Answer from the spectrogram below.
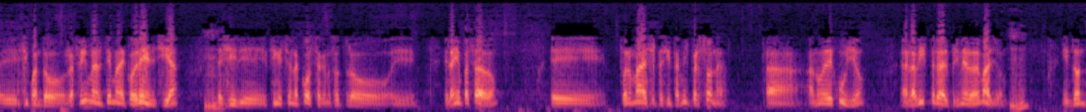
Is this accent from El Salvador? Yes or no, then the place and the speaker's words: no; Argentina; Y yo creo que la gran responsabilidad como argentino, no solamente como dirigente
